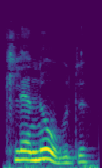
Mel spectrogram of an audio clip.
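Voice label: "klenod", Swedish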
